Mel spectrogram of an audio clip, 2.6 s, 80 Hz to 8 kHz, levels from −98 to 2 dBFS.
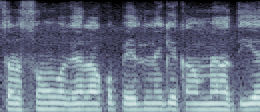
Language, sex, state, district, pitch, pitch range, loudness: Hindi, male, Uttar Pradesh, Shamli, 155 Hz, 150-155 Hz, -14 LUFS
